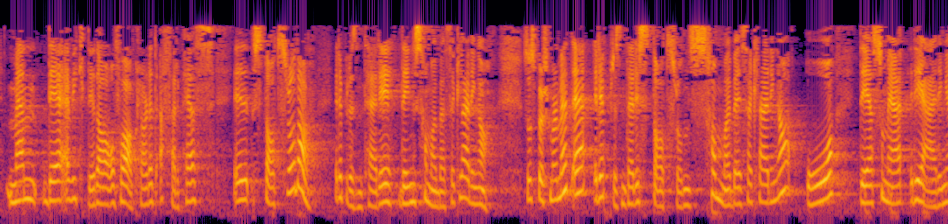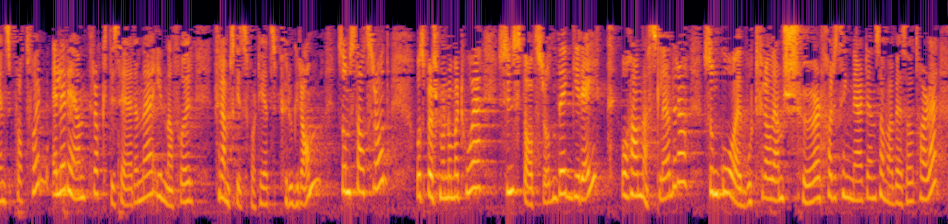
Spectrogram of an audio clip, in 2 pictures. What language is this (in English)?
Norwegian Nynorsk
